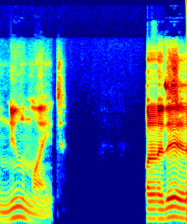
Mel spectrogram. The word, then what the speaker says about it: Noonlight: It's called Noonlight. But it is Spell that out for people that didn't hear you properly.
